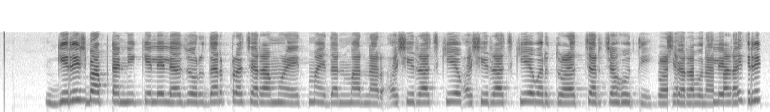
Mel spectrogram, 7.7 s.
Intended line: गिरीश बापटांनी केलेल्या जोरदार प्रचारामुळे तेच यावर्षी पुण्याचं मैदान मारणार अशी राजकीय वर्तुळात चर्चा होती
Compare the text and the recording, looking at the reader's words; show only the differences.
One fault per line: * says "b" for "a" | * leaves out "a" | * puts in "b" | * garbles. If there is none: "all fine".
* says "मैदान मारणार अशी राजकीय" for "तेच यावर्षी पुण्याचं मैदान मारणार"
* garbles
